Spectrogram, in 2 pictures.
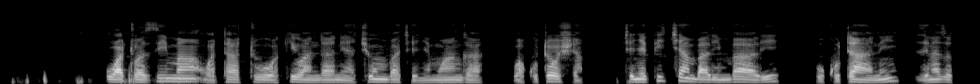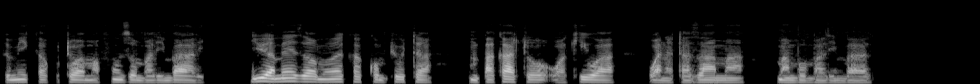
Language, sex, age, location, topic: Swahili, male, 25-35, Dar es Salaam, education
